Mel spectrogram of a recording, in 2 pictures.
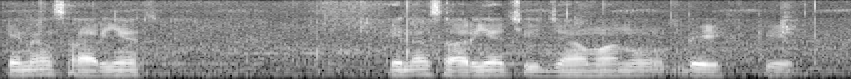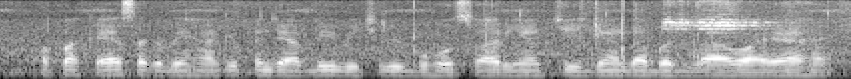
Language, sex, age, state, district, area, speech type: Punjabi, male, 18-30, Punjab, Kapurthala, rural, spontaneous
